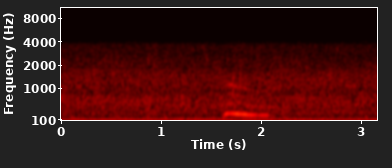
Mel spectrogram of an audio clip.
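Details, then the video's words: A single low, level-then-falling hoot from a male Eurasian eagle-owl calling the female near their nest on a February late afternoon in 2023, against a quiet hum. "Eagle Owl-Late Afternoon Visit"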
